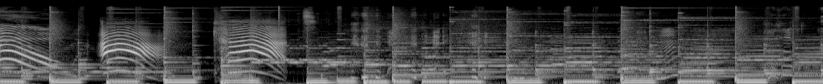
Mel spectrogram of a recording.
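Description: Bright children's song backing music with a bouncing bass line. In the first three seconds a child's voice calls "Meow!" three times, each call rising and then falling in pitch, imitating a cat.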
